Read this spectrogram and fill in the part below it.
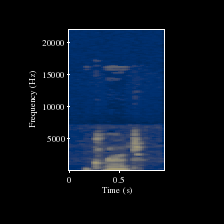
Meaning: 1. Clipping of graduate 2. Clipping of graduation 3. Abbreviation of gradian
- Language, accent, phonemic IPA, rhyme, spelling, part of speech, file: English, Southern England, /ɡɹæd/, -æd, grad, noun, LL-Q1860 (eng)-grad.wav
